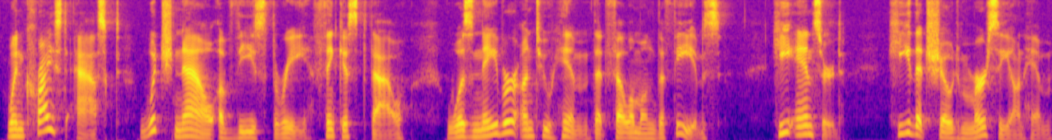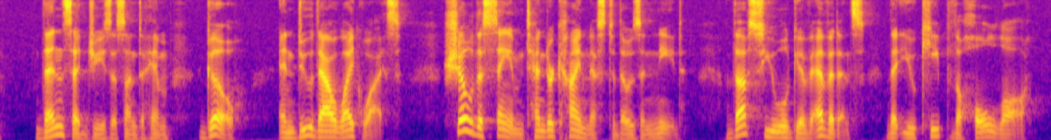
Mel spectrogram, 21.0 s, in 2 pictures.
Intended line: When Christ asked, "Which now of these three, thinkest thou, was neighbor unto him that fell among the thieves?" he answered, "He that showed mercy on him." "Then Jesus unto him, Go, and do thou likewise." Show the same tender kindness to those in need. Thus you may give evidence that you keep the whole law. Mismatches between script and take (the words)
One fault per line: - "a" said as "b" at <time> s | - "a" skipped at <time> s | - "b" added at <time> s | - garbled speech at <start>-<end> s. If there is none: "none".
- "said" added at 11.2 s
- "may" said as "will" at 18.3 s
